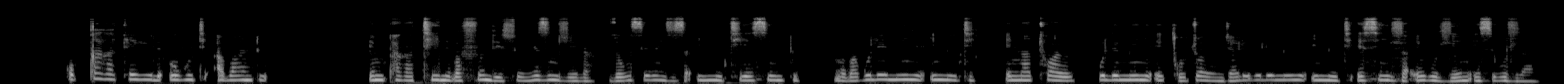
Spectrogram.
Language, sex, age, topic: North Ndebele, female, 36-49, health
